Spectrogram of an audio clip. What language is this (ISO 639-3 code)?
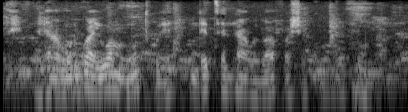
kin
